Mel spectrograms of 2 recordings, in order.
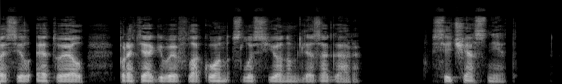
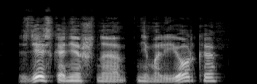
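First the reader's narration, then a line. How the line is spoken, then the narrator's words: Cheerful. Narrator (Russian): весело заметил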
